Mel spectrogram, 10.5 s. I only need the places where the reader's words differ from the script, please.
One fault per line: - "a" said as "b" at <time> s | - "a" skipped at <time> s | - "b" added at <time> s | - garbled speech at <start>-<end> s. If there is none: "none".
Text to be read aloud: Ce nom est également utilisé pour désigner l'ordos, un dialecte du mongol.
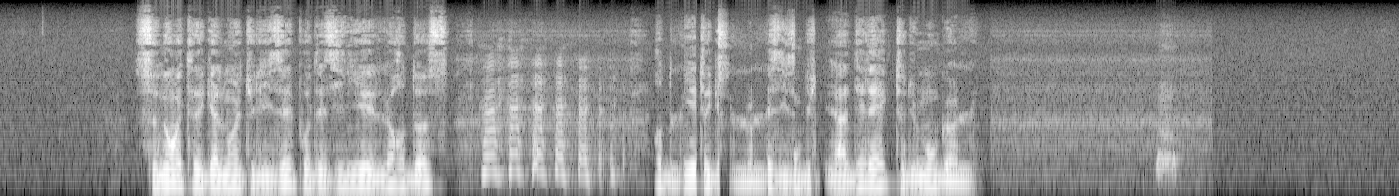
- garbled speech at 4.9-6.2 s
